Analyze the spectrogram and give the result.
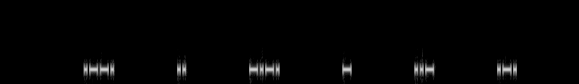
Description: Morse code, heard as a keyed tone, about 48 wpm, spaced as for 12 wpm, 690 Hz. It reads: PICTUR
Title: 8x Character Spacing - Top 300 Words - 45wpm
